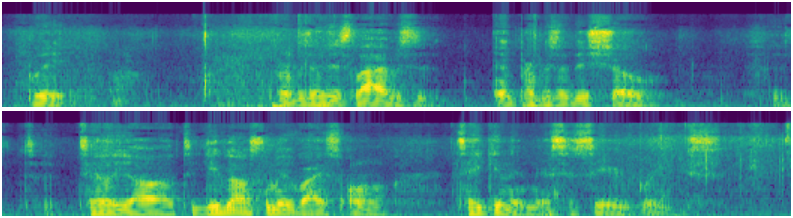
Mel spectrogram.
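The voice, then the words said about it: Hoarse, strained voice. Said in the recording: “kind of losing my voice a little bit. It's because I got mucus in my chest.”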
